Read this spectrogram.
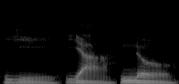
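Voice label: "yiyano", concatenated syllables; Affixing experiment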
